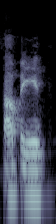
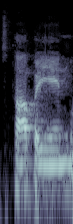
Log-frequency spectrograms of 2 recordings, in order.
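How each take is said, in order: First: The word ends with a t sound. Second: The word ends with an n sound. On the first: It is read as a separate word. "பிரிச்சு படிக்கிறதுனால ஸ்தாபயேத் அதுதான் original வார்த்தை" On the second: It is read joined to the next word. "சேர்த்து படிச்சா அப்படி வரும்"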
